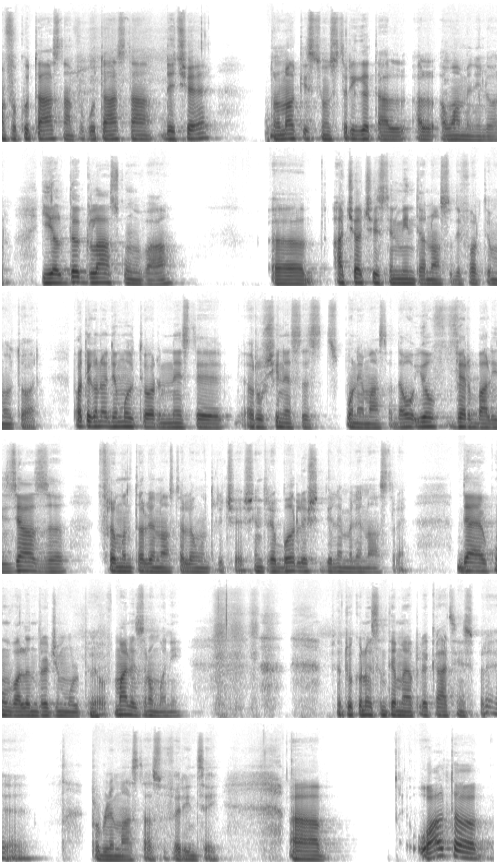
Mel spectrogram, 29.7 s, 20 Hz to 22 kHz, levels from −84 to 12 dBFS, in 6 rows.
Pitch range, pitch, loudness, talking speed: 105-125 Hz, 115 Hz, -20 LUFS, 165 wpm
